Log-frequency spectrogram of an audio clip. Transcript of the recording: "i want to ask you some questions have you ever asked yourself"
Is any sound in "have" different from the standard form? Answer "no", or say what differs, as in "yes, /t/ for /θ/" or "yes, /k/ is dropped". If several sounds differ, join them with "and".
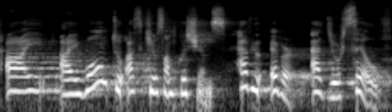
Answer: no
